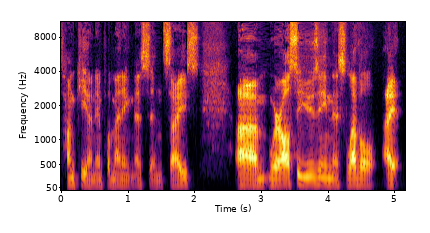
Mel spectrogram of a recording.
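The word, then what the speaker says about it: CICE: It contains version 5.1.2 of the Los Alamos sea ice model, pronounced SICE.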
